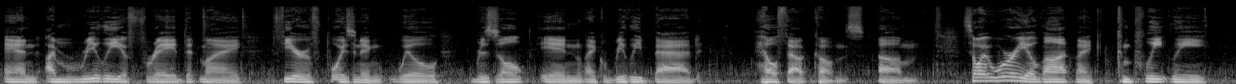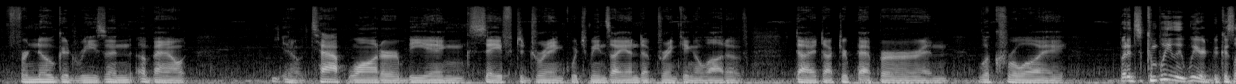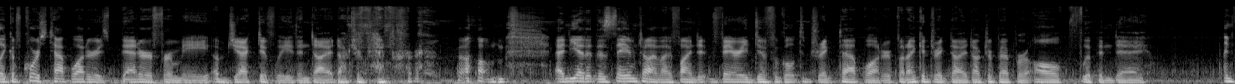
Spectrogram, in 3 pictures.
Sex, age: male, 30-49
